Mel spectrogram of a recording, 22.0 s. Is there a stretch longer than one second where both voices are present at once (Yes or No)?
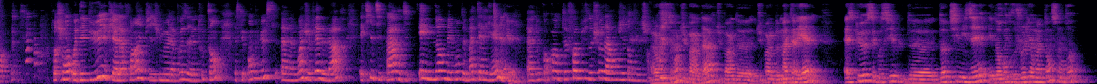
No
